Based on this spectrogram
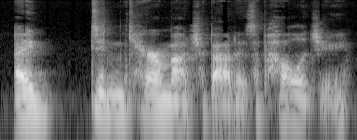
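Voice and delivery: plain reading voice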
